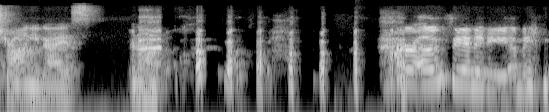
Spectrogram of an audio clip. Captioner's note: laughs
